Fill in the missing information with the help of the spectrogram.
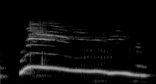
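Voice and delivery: high, gleeful squeal; gleeful whee. Acted. Peeves squealing with glee at the students. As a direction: squeal with glee as you throw.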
